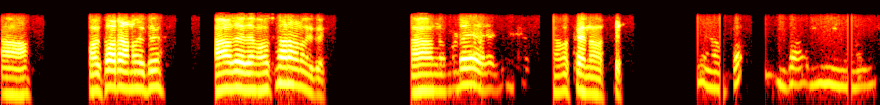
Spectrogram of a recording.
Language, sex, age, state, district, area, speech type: Malayalam, male, 60+, Kerala, Alappuzha, rural, conversation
